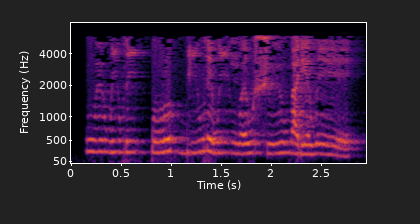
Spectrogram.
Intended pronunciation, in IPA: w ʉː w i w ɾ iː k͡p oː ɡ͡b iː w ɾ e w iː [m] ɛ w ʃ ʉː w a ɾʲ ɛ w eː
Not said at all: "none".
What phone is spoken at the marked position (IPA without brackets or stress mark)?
ŋʷ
